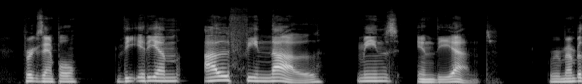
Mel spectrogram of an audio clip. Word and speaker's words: final: thinks about this nail his word for end is phenol so it's spelled just like the English word final but the stress is on not like nail phenol for some reason this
